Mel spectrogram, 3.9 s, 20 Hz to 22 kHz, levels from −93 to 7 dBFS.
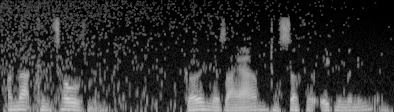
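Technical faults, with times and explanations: Throughout: overdone noise removal. The noise reduction was set so aggressively that narrow frequency bands sitting near its noise estimate are pulled down or switched off, taking the quieter parts of the speech with them. The background drops and breaks up into twinkling specks.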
